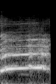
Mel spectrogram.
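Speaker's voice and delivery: very high, loud comic scream; hammed-up screech; mock scream. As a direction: let out a piercingly high mimicked yell. Scream ending the acted tirade.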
